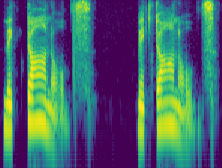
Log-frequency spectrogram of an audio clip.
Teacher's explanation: I don't have to say k. I can just hold my tongue in the K position.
